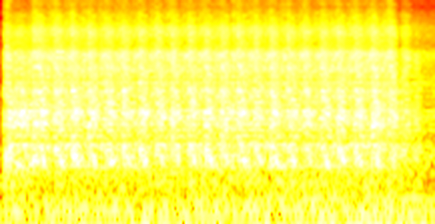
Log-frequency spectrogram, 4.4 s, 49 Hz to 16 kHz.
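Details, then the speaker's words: Freshly rebuilt 2010 Mitsubishi L300 4D56 diesel (crank turned, liners bored back to standard) on its first cranking attempts with a weak battery: a labored, uneven, sagging crank at about three turns a second that never catches. "ini baterainya ngedrop jadi kita coba dulu ya kita starter"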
